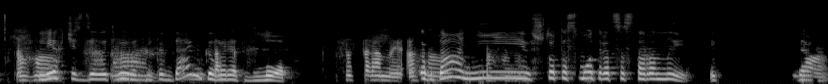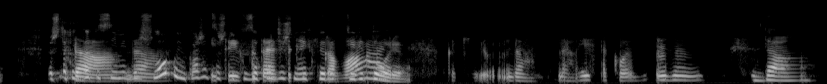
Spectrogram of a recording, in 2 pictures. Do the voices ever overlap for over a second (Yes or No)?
Yes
